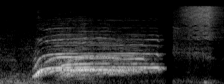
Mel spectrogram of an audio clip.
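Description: A loud cheering whoop that rises in pitch and is then held for over a second. Near the end comes a short whoosh.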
